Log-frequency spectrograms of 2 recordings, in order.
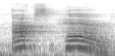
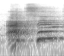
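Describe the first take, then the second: First: Firmly correcting the name to Axe HAND; corrective stress. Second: Axe HAND? rising very high in disbelief; checking the name, Axe HAND? with a steep rising tune; incredulous question. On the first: Shown as a demonstration. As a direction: stress on HAND, firm and falling. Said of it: "Did you just call someone Axe Head?". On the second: Real, not acted. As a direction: ask it back in amused disbelief. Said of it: "that's still pretty similar".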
